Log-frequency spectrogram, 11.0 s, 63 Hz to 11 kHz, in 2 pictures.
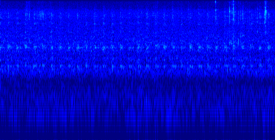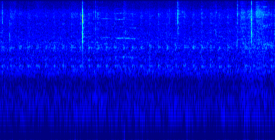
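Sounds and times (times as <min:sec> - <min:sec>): faint background hum: 0:00.0 - 0:11.0.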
